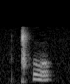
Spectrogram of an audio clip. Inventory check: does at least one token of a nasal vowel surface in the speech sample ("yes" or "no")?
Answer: no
